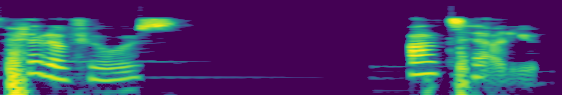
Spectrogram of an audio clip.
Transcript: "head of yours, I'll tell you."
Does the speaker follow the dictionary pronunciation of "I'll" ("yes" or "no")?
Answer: yes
